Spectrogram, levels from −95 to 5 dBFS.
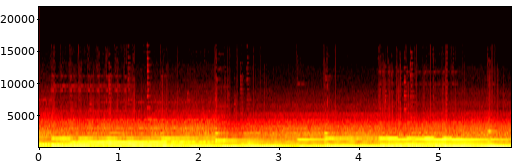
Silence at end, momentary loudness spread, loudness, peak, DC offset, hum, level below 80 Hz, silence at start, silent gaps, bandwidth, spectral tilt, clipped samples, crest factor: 0 s; 3 LU; -15 LUFS; -4 dBFS; under 0.1%; none; -58 dBFS; 0 s; none; 5.6 kHz; -9 dB/octave; under 0.1%; 12 dB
